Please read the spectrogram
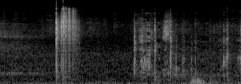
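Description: Metal coins clinking as they are set down and moved about on a table: one sharp clink about half a second in, then a run of lighter clicks near the end.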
